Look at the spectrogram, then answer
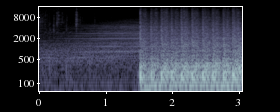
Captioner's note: pounds on the door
